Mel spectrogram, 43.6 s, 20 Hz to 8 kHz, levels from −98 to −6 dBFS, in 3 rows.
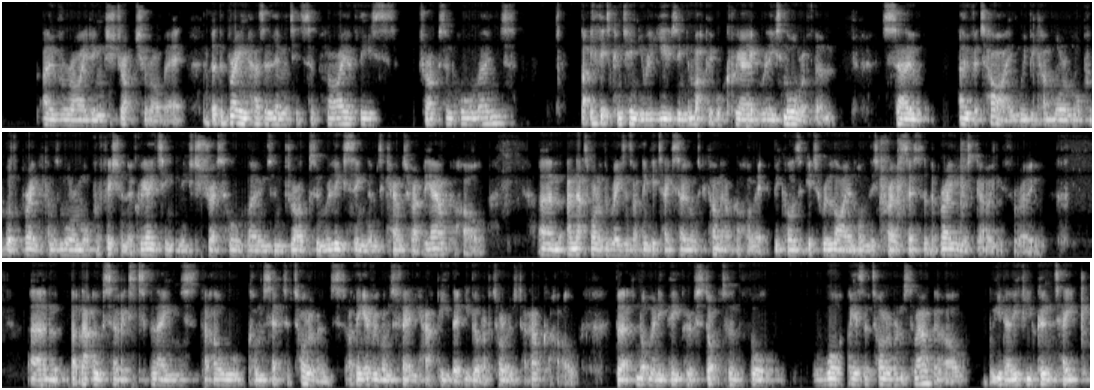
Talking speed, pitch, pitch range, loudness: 180 wpm, 125 Hz, 115-130 Hz, -25 LUFS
